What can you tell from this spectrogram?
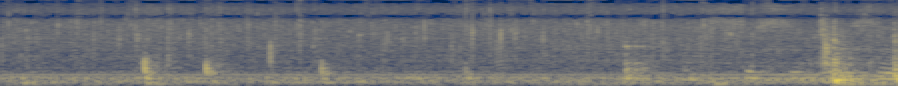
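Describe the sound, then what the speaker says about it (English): Onions frying in a pan, a steady close sizzle with intermittent stirring scrapes and light clinks, no voices. "I've got my onions in frying now"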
